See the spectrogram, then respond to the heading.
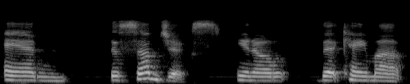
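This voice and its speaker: An older woman, a retired teacher, talking casually and haltingly, pausing often between short phrases. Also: lowish voice, steady tone, a little mellow. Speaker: retired high school teacher, show participant. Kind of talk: casual chat.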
